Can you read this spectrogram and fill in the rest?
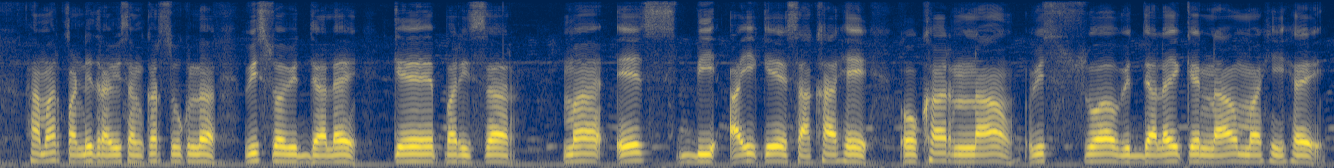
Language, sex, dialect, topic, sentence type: Chhattisgarhi, male, Eastern, banking, statement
